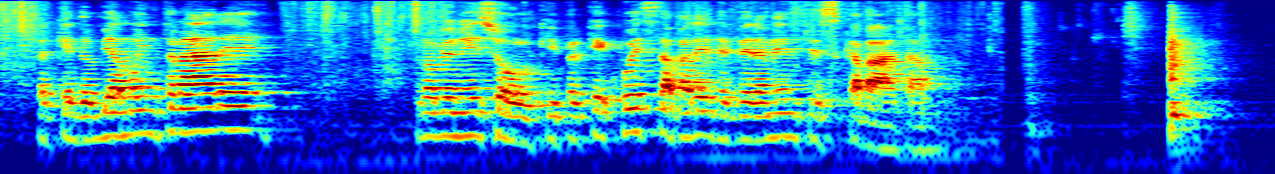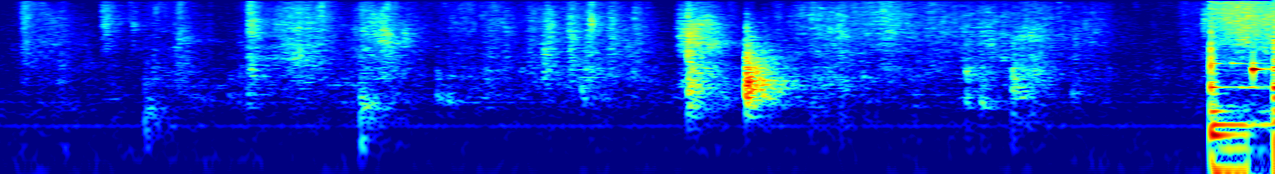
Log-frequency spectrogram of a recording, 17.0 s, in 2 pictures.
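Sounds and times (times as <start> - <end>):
paint roller swishing on wall: 10.2 - 16.1
music: 16.6 - 17.0.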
